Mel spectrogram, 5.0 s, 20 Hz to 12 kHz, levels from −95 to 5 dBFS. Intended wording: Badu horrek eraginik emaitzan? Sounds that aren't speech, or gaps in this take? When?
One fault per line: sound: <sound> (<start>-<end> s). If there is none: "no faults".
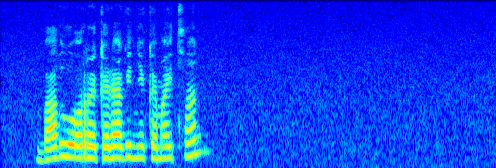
no faults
